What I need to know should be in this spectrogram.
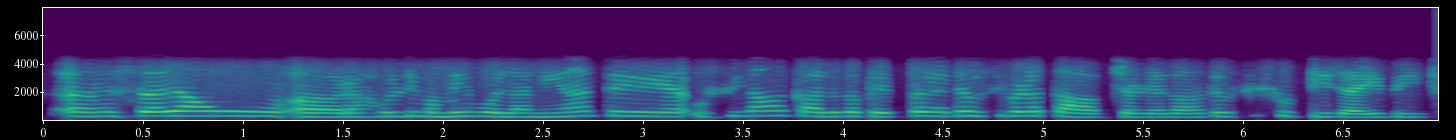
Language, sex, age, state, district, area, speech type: Dogri, female, 18-30, Jammu and Kashmir, Reasi, rural, conversation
